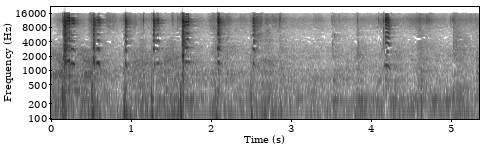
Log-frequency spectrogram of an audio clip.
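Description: Squeaky toy squeaking again and again in short high squeaks, a quick run of them over the first couple of seconds, then three more spaced out before it stops.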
